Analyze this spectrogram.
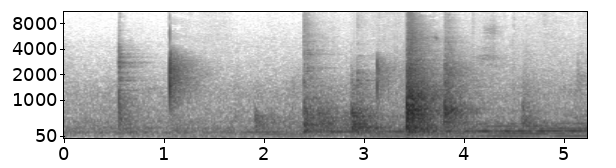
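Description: Billiard balls clack together and rattle into a pocket.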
